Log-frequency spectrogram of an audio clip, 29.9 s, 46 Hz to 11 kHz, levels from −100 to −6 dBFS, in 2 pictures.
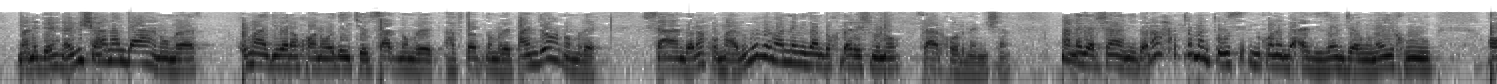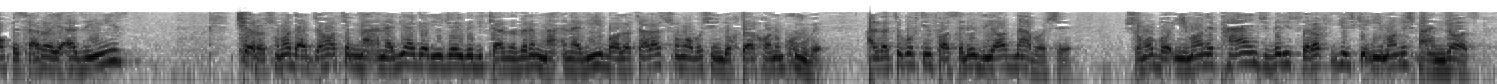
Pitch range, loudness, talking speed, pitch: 125-165 Hz, -19 LUFS, 160 wpm, 140 Hz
